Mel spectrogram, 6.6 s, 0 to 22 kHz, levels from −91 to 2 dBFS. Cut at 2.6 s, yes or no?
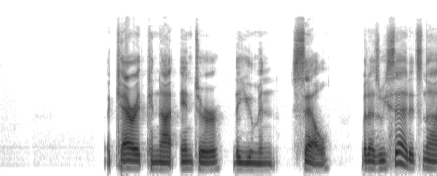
no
